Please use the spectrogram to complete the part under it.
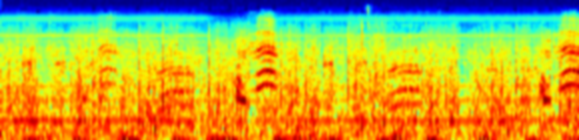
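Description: Chickens clucking in Zelda: Ocarina of Time, several short squawking calls scattered over a quiet game background, fairly faint.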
